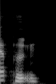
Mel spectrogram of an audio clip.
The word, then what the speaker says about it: Putin: Yeah, Putin.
